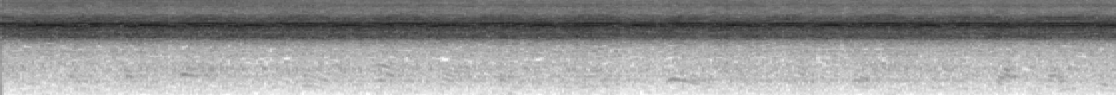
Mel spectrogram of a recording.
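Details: Song of a Taiwanese cicada, a continuous high, hissing buzz held at an even level without pauses from start to finish.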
